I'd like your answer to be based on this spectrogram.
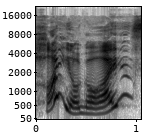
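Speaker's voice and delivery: loud, belted cartoon character voice. A co-host opens the movie club episode greeting listeners, in a Goofy voice. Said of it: "Goofy, it sounds like".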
